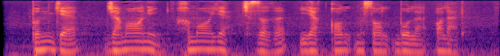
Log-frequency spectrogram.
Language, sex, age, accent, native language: Uzbek, male, under 19, Samarqand, Uzbek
